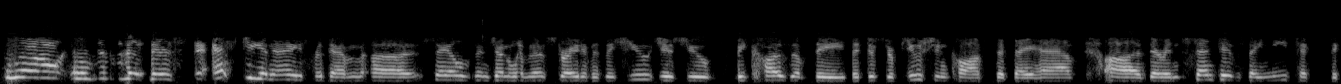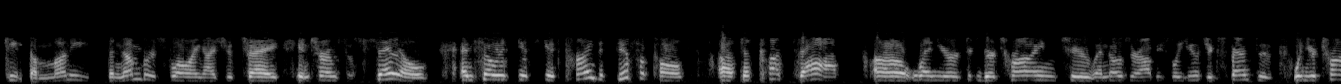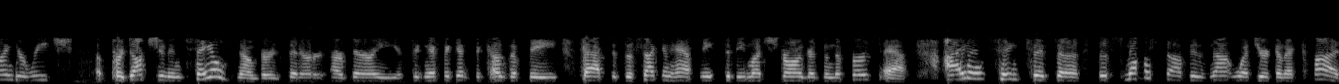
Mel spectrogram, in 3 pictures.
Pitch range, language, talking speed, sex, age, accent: 175-260 Hz, English, 175 wpm, male, 50-69, American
